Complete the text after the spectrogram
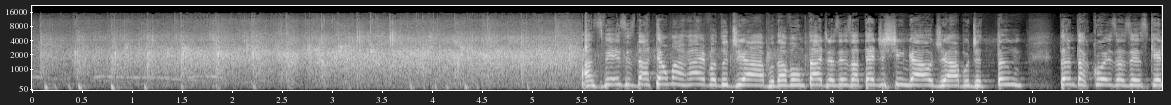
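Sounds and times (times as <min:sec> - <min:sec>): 
audience applauding: 0:00.0 - 0:08.0
speech: 0:05.6 - 0:11.2.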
